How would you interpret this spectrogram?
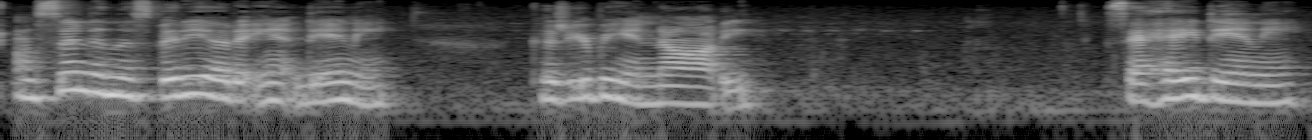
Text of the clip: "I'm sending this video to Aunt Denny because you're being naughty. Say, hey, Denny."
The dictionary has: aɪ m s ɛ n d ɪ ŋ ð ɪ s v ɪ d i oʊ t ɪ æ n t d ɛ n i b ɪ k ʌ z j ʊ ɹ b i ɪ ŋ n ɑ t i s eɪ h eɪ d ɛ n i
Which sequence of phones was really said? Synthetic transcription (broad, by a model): aɪ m s ɛ n d ɪ ŋ ð ɪ s v ɪ d i oʊ t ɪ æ n d ɛ n i k ʌ z j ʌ ɹ b i ɪ ŋ n ɑ t i s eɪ h eɪ d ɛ n i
